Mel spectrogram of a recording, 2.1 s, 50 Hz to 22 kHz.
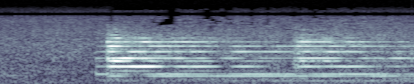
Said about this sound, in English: Join us in ringing a bell from the First Baptist Church in Virginia, one of the oldest Black churches in America, founded under a grove of trees in 1776.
